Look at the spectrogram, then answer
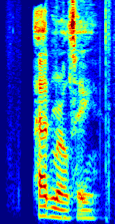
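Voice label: "admiralty", US English; pronunciations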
